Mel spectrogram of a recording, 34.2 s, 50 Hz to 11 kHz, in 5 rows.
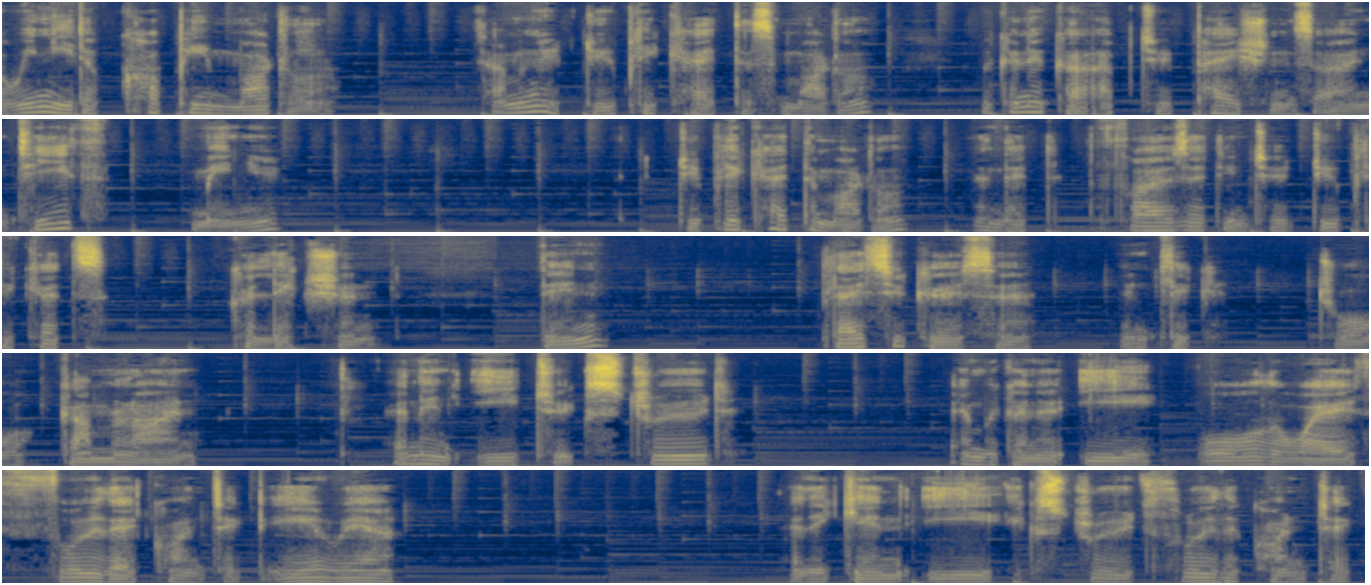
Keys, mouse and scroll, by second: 0.5-1.9 drag, 1.9-3.8 scroll up 47, 5.0-7.9 scroll down 18, 7.9-8.9 scroll down 2, 8.9-9.5 scroll down 2, 11.5-14.5 drag, 15.1-17.7 shift+right drag, 17.7-20.5 drag, 20.5 g, 22.9 e, 23.7 e, 25.2-27.1 middle drag, 27.1 e, 27.7 e, 29.1 shift+middle click, 30.0 e, 30.7 e, 31.9 middle click, 32.7 e.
